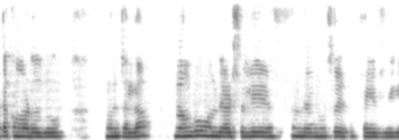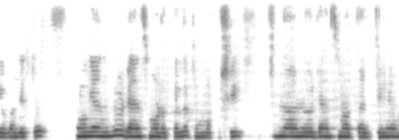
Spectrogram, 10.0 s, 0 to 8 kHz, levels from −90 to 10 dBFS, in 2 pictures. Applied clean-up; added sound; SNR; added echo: neural mask model Resemble Enhance denoiser.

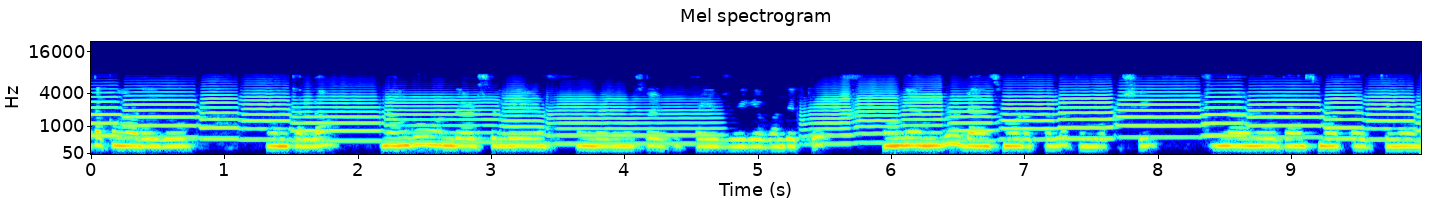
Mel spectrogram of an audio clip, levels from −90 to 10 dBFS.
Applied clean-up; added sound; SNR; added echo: none; Trumpet; 4 dB; none.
